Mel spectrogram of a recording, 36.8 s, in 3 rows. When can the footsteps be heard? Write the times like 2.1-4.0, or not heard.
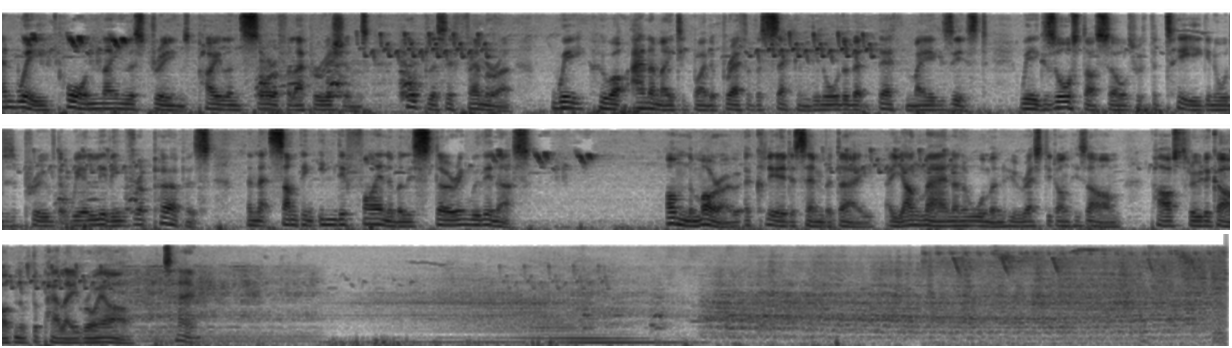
not heard.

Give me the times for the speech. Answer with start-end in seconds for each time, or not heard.
0.0-17.6, 18.9-26.6.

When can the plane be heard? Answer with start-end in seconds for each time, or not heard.
25.6-36.7.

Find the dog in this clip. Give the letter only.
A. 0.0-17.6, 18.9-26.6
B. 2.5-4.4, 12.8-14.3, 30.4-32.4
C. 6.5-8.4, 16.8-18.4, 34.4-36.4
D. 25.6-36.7
B.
